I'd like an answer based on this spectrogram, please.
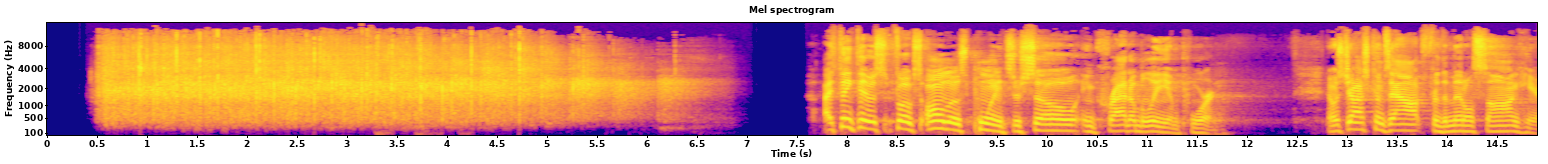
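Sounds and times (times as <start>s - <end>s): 
audience applause: 0.4s - 6.5s
speech: 7.8s - 11.8s, 12.8s - 14.8s.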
